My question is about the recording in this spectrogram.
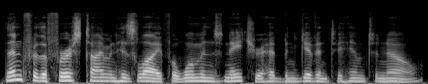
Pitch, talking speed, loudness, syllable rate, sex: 145 Hz, 250 wpm, -18 LUFS, 5.3 syllables/s, male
